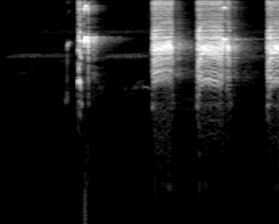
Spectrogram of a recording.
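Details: Grey francolin, known locally as teetar or ghogha teetar, played to get a captive bird calling for training: three loud, harsh, rasping bursts in quick succession, each under a quarter second, after a short thin note, against a silent background.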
